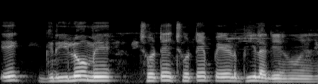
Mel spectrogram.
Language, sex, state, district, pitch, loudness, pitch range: Hindi, male, Uttar Pradesh, Lucknow, 170 Hz, -17 LUFS, 160-185 Hz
